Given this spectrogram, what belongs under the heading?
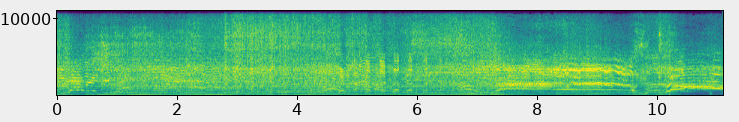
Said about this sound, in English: His dad revs the engine. And apparently he knows his dad because he immediately runs away from the lawnmower.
